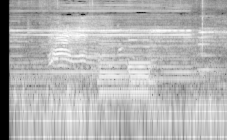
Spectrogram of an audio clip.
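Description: Live acoustic guitar and harmonica played together, the harmonica holding steady notes with one wavering, bending note about half a second in.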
